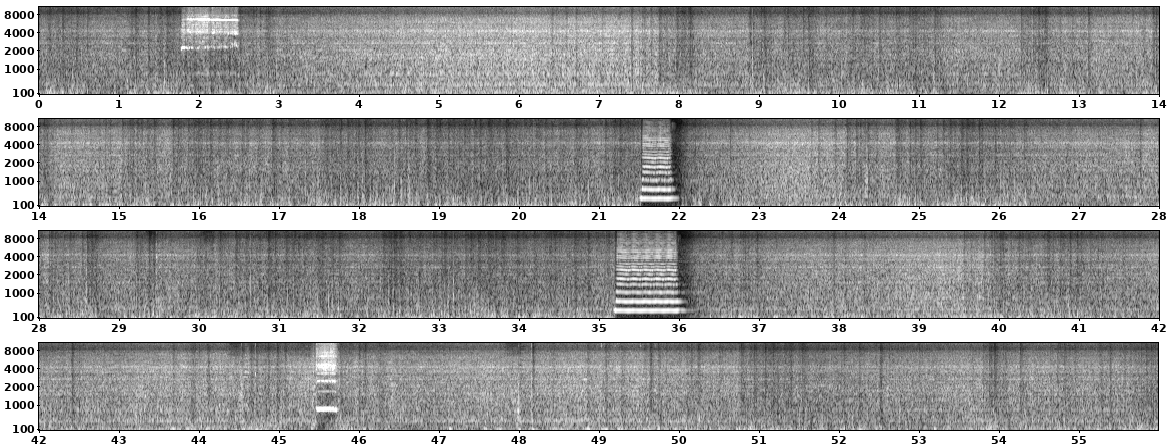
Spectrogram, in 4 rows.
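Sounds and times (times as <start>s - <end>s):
train wheels rumbling on track: 0.0s - 55.9s
short high tone: 1.8s - 2.6s.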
